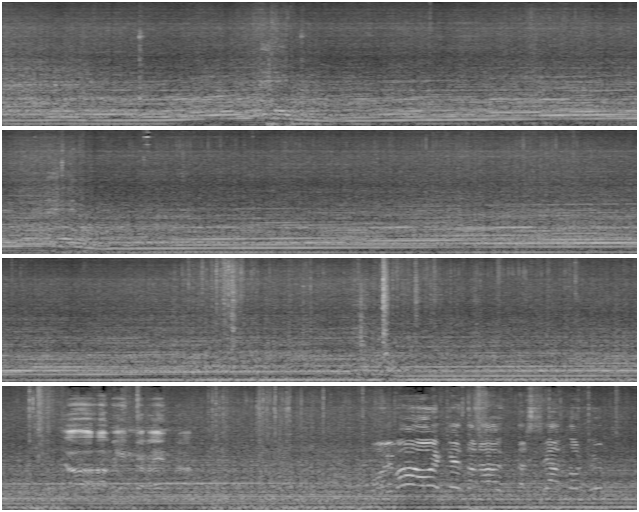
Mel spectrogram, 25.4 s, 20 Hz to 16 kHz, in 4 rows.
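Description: Rally car at the 2012 Teijo-Talot Ralli launching hard from the start line, a loud in-car engine roar climbing through revs and gear changes across the whole stretch, with voices speaking over it.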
